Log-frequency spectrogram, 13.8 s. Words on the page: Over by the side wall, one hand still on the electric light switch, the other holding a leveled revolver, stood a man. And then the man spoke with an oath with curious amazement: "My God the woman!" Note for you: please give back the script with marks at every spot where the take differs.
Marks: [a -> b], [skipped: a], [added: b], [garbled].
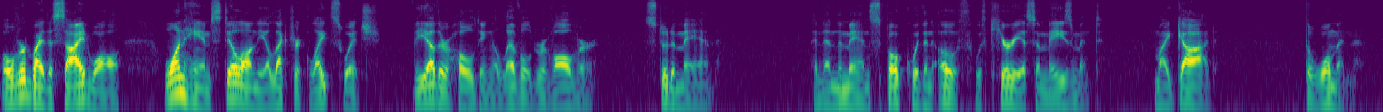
Over by the side wall, one hand still on the electric light switch, the other holding a leveled revolver, stood a man. And then the man spoke with an oath with curious amazement: "My God the woman!"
